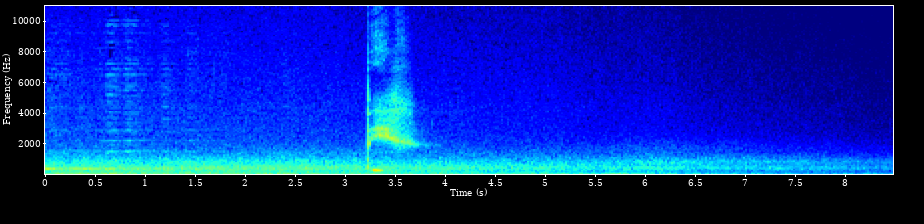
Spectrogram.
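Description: Whispered voice over a breathy, hissing backdrop that slowly fades out. A held low tone dies away about a second in, and a single sharp whispered "tich" with a falling hiss comes about three seconds in.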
